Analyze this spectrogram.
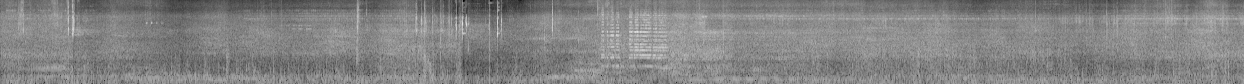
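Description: Wind buffets a microphone loudly outdoors.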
